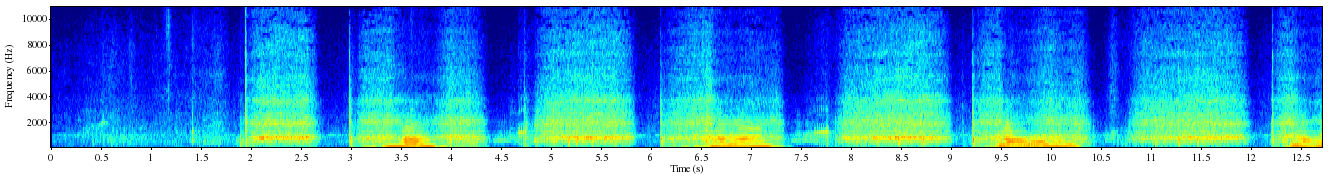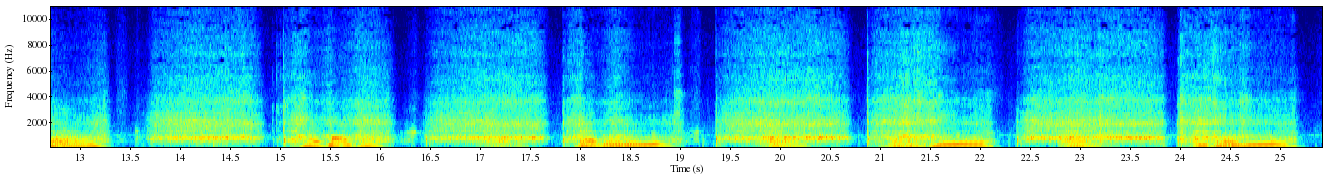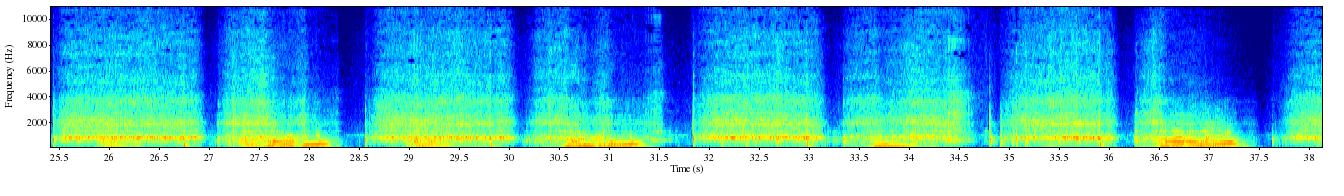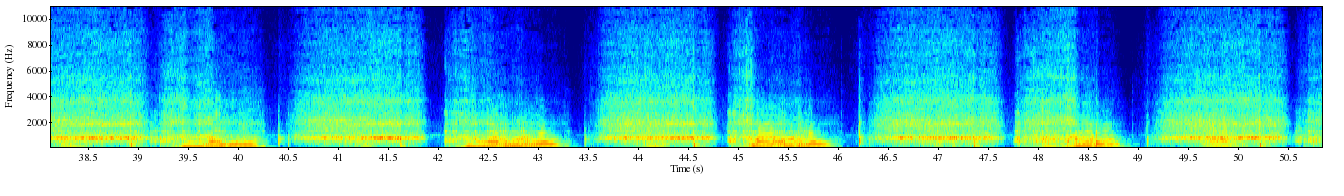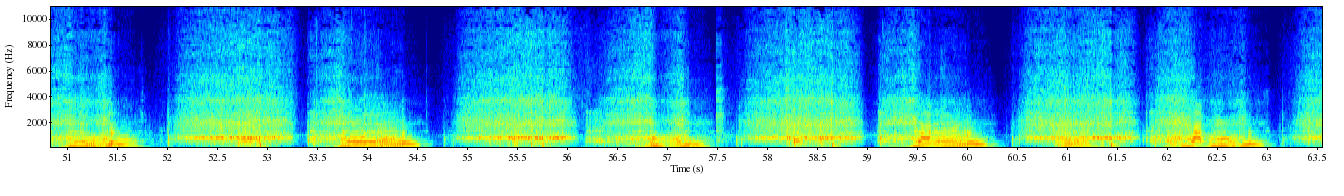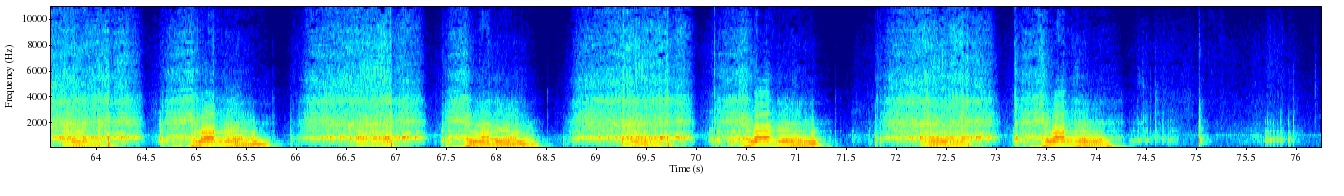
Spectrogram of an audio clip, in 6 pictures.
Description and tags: A wooden chair sliding backwards and forwards while being sat on over a tile floor with some mild background sounds such as a ticking clock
